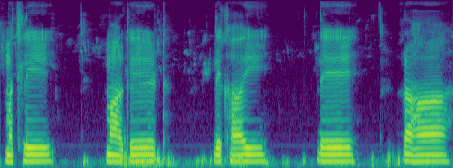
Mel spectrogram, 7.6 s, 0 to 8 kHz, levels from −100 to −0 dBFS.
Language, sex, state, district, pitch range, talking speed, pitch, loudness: Hindi, male, Rajasthan, Jaipur, 110-125 Hz, 50 wpm, 120 Hz, -14 LUFS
